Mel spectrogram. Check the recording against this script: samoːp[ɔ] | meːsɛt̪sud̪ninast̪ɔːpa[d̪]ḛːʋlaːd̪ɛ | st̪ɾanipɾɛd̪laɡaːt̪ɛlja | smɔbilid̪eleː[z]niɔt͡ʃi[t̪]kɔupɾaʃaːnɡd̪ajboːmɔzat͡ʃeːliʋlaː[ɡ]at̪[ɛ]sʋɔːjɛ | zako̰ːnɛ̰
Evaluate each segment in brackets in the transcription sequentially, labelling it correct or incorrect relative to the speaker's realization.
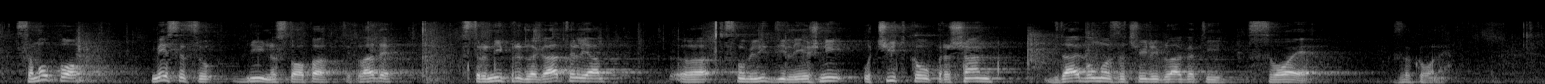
correct, incorrect, incorrect, correct, correct, incorrect

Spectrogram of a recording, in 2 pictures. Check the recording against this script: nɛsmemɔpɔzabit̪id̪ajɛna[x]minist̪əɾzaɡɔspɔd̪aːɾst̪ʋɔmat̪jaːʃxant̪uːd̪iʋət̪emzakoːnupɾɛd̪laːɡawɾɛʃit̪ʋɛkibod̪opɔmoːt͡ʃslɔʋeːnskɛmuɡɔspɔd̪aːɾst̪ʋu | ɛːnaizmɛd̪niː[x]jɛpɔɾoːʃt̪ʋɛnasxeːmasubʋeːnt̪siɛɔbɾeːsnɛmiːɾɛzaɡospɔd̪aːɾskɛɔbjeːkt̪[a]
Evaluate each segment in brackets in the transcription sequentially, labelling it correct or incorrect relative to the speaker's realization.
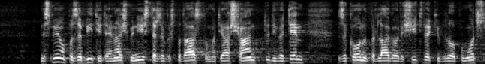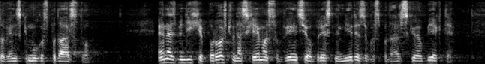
incorrect, correct, incorrect

